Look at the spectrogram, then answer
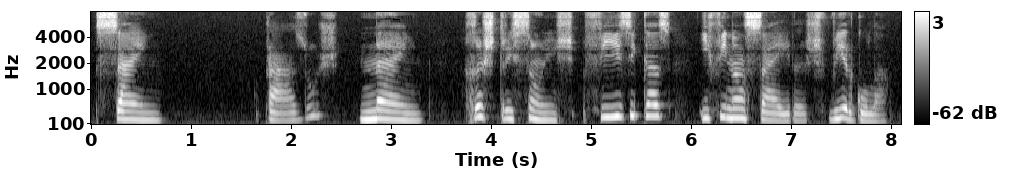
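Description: A woman's voice: mid-range voice, extremely slow, a little mellow. A woman giving a dictation as a teacher, reading each phrase twice and saying the punctuation marks aloud.

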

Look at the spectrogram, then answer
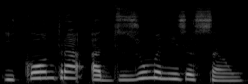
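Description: Woman teacher, dictation pace, each phrase said twice with punctuation spoken; unhurried, warm tone. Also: fairly high pitch, expressive. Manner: repeats each phrase slowly, calling out punctuation. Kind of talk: slow dictation with punctuation read aloud.

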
